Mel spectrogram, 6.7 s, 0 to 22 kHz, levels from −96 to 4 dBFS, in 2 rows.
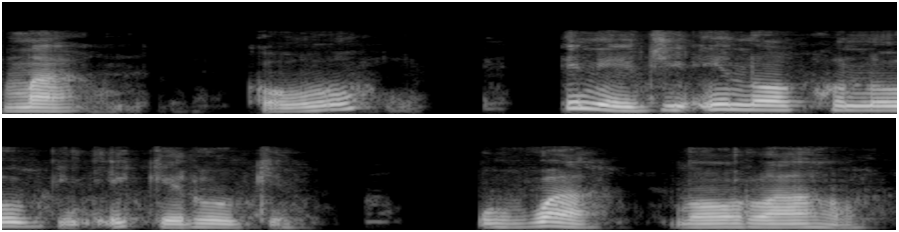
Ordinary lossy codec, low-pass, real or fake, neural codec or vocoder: none; none; fake; codec, 16 kHz, 4.8 kbps, FACodec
